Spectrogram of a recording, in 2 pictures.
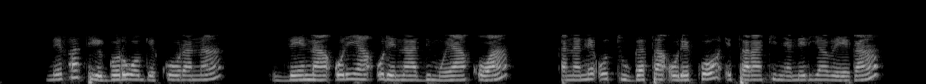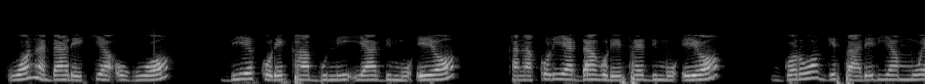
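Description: AAC compression, throughout: the speech stops at 4 kHz and sounds dull, smeared and warbling, likely from heavy AAC-LC quantisation consistent with a bitrate near 16 kbps.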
